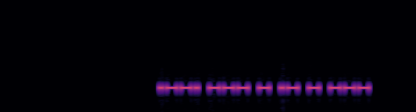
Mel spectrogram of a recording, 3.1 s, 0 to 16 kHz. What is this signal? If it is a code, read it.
Morse code, heard as a keyed tone, about 46 wpm, 700 Hz. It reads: POTATO
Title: Six Letter Words - 45wpm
